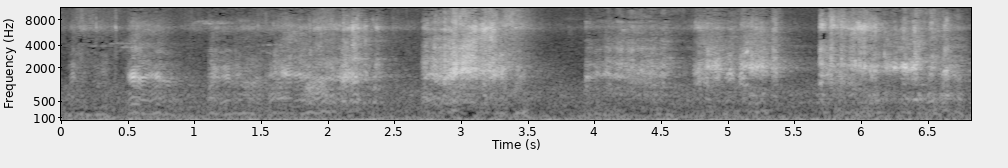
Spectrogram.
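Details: European badgers fighting: harsh, broadband screeching in bursts of about a second, separated by short pauses, with the loudest squeals near the third and sixth seconds.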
